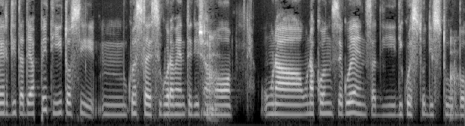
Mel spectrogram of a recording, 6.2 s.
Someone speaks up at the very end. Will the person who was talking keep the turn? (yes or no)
no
